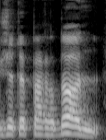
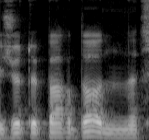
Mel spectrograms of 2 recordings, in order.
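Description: First: Higher and louder, almost crying it out; desperate forgiveness. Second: Solemn slow pardon. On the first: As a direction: shout the pardon to make her hear. Husband begs his dead wife. (pardon crié, plus aigu et plus fort) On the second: Blessing over dead wife. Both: Acted.

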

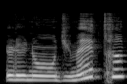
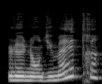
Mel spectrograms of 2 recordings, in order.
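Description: First: Louder stress on "nom", rising on "maître"; insistent repeat. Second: Said in the usual way. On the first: A narrator's reading. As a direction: lean hard on "nom", ask up on "maître". Interrogator repeats the unanswered question. («nom» appuyé, «maître» montant)

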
